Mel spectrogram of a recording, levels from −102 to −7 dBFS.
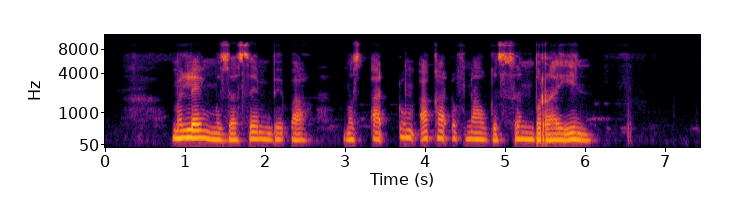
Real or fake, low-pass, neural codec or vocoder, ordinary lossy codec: real; 7.2 kHz; none; Opus, 24 kbps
